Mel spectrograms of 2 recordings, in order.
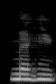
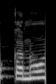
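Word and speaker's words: know: किसी भी वर्ड में अगर आपको के के बाद एन मिल जाती है तो वहां पर आप के का प्रोनाउंस एशन यानी कि उच्चारण नहीं करते हैं इसीलिए इसको कनो नहीं पढ़ते हैं क्या पढ़ते हैं नो पढ़ते हैं और एली का कर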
